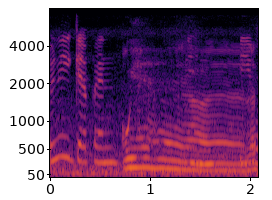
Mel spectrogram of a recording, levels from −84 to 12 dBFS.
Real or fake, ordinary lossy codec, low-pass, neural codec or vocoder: real; none; 7.2 kHz; none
